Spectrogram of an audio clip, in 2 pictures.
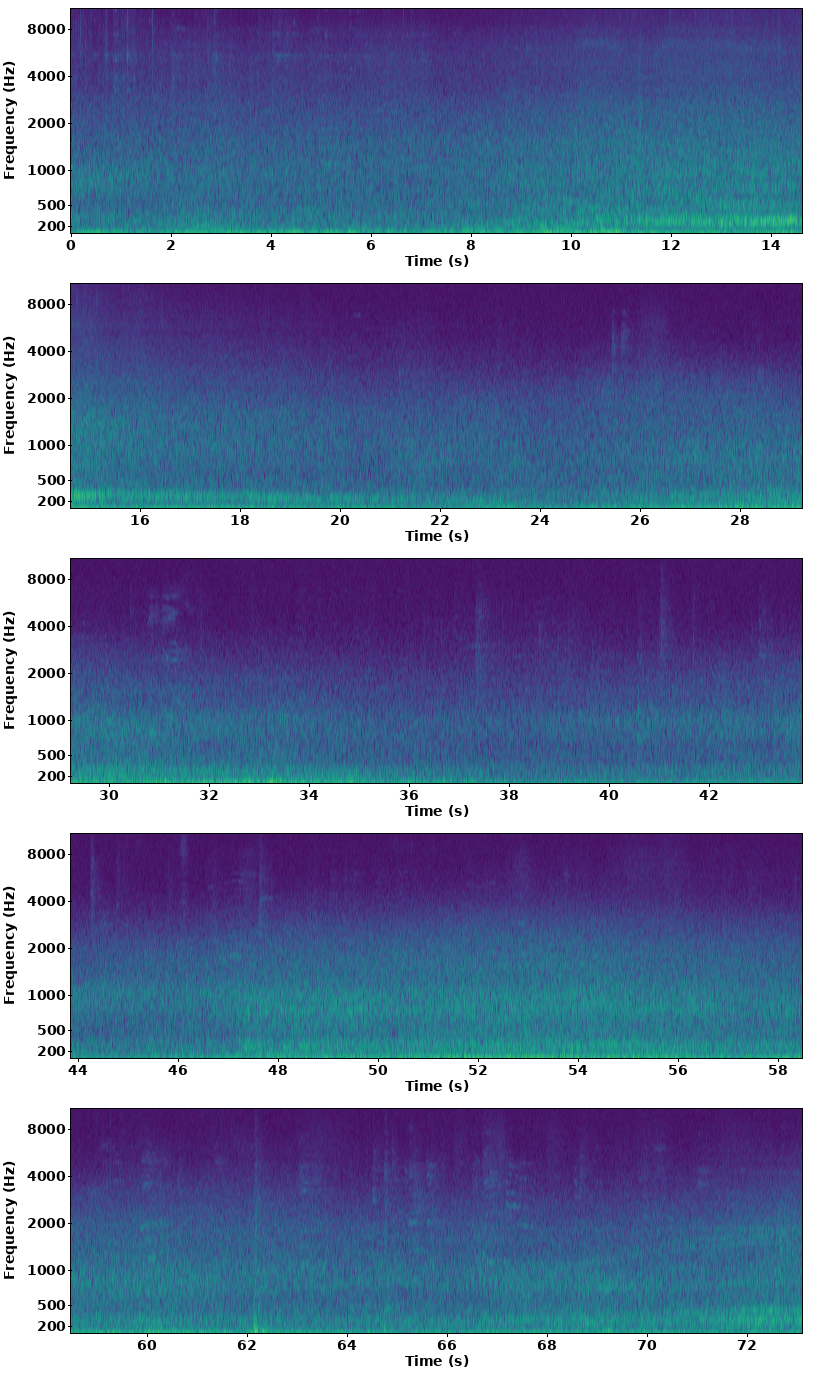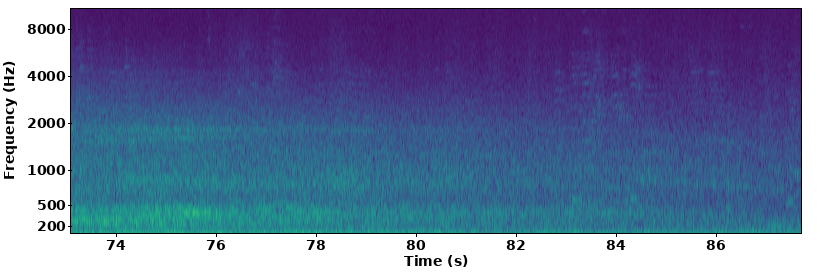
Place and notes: leipzig lindenau, karl-heine-platz, auf der tischtennisplatte.
karl-heine-platz auf einer tischtennis-platte. vater & kind auf dem spielplatz, gitarrenmusik aus dem eckhaus schräg rüber. autos.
